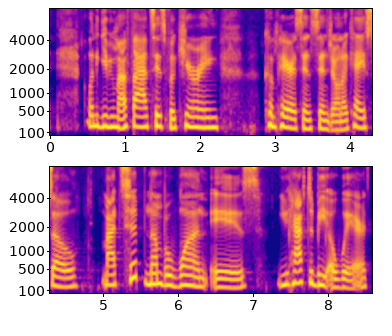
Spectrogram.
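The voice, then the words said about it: Washington DC accent. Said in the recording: “with my DC accent”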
